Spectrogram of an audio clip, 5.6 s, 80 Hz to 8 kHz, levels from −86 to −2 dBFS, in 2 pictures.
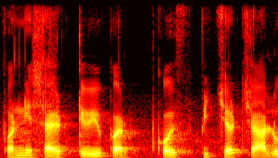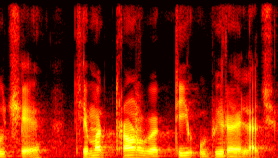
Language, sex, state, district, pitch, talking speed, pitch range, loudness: Gujarati, male, Gujarat, Navsari, 105 Hz, 140 wpm, 105-115 Hz, -20 LUFS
